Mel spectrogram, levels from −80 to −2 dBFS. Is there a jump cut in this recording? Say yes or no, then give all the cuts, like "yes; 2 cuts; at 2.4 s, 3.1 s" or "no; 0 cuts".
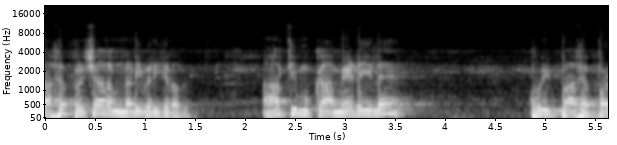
no; 0 cuts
